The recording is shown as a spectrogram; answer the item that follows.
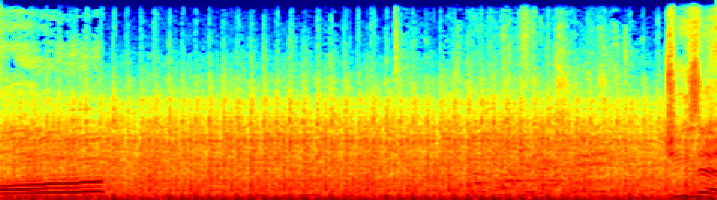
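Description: An automatic turret fires in Lethal Company, a loud, continuous rattling barrage that fills the whole stretch while players shout over it.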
